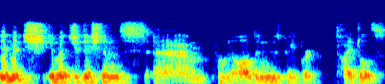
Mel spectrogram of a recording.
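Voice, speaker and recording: Speaking with an Irish accent, a man uses a medium pitch and monotone, flat intonation, sounding somewhat breathy at a fairly slow pace. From Ireland. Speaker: sales executive for a news database company. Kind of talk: webinar presentation. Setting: online webinar. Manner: halting, many fillers.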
